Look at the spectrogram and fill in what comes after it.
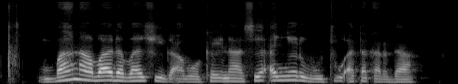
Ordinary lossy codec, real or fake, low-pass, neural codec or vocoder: none; fake; none; autoencoder, 48 kHz, 32 numbers a frame, DAC-VAE, trained on Japanese speech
